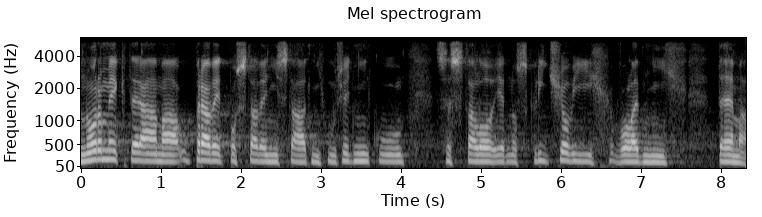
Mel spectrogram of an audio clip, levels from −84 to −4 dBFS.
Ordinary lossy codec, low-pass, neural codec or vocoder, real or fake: Opus, 24 kbps; 5.4 kHz; none; real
